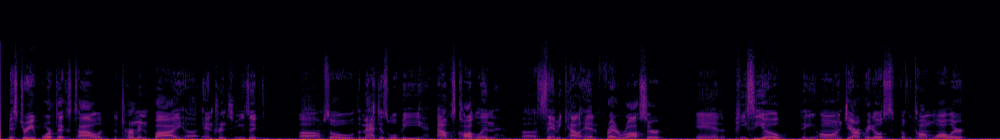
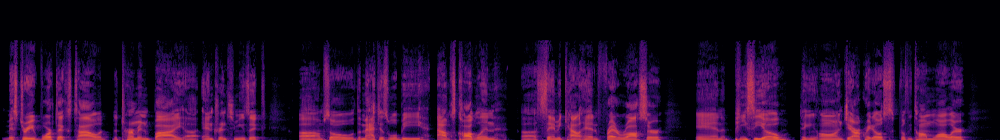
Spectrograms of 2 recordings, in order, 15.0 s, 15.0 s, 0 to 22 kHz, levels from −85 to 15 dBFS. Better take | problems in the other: second | low rumble; loud; throughout; 4 dB below the speech

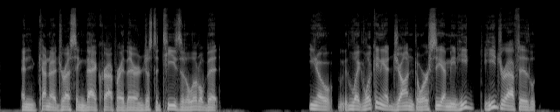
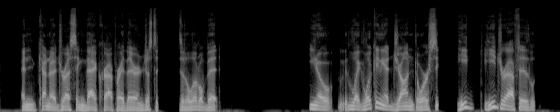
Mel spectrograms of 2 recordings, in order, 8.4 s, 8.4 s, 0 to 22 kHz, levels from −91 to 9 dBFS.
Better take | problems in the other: first | audio cutting out; at 2.5 s and at 6.5 s

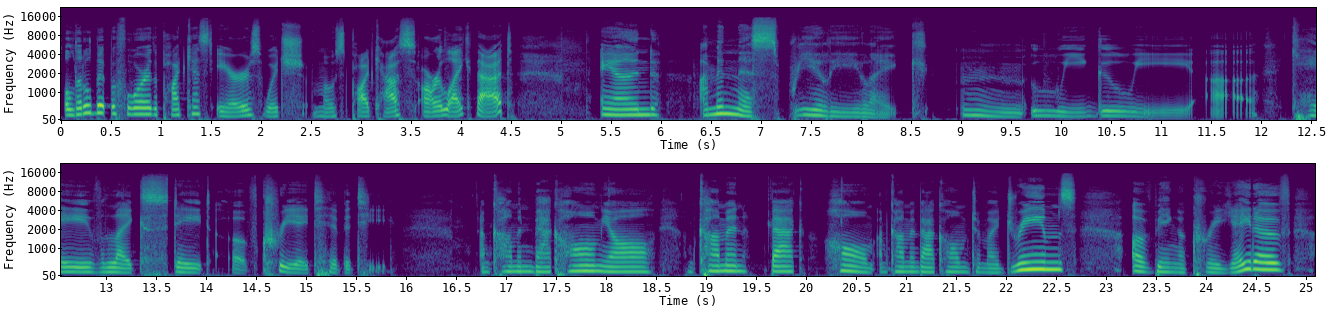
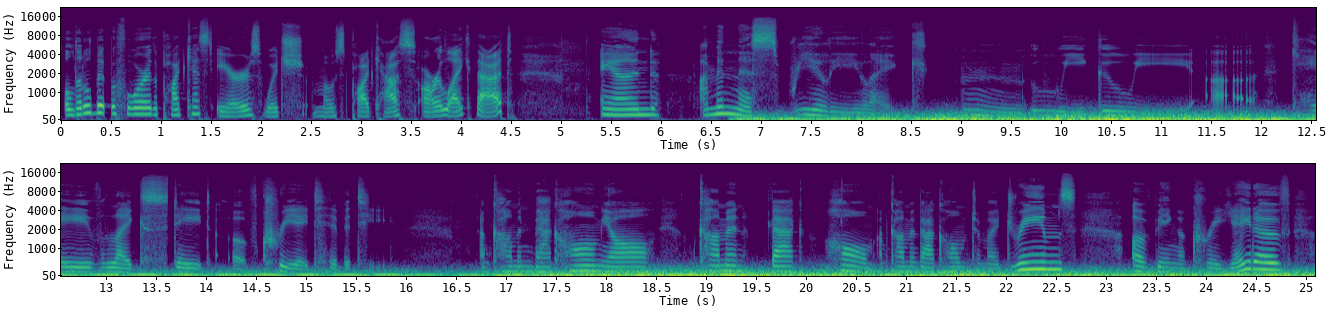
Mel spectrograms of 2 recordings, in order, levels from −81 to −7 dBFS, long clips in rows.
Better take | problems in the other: first | low rumble; noticeable; from 6.5 s on; 10 dB below the speech

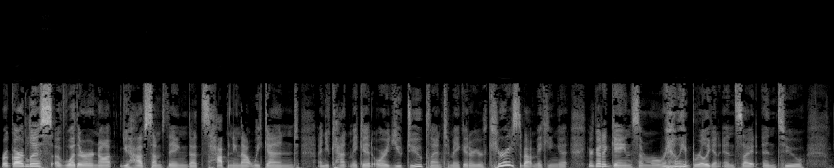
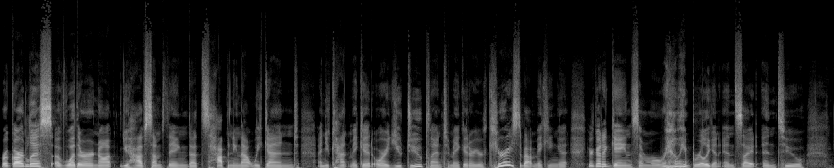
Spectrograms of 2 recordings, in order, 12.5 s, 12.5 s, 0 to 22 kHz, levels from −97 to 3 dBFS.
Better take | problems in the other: second | garbled, watery; slightly; nothing above 10.5 kHz

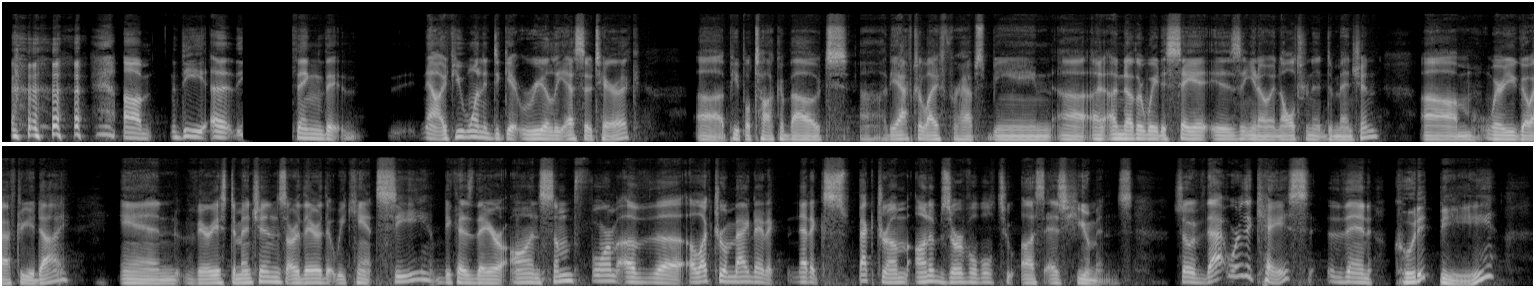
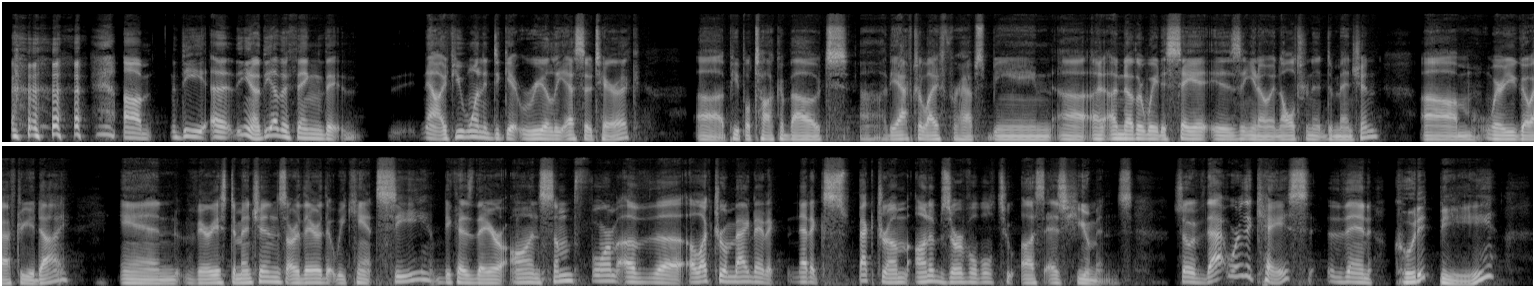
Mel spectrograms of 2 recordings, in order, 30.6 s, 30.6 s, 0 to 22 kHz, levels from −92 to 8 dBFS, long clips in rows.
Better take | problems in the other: second | audio cutting out; at 2.5 s for 0.5 s

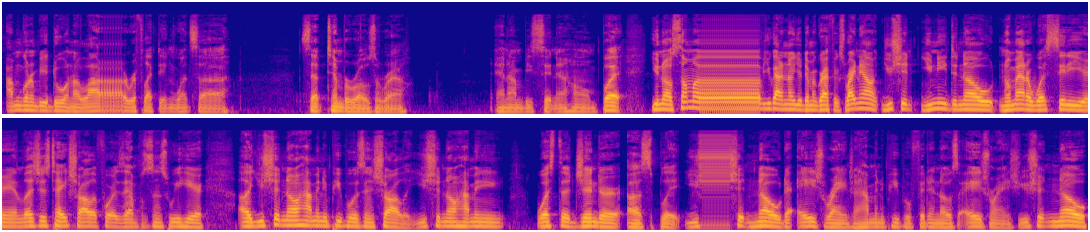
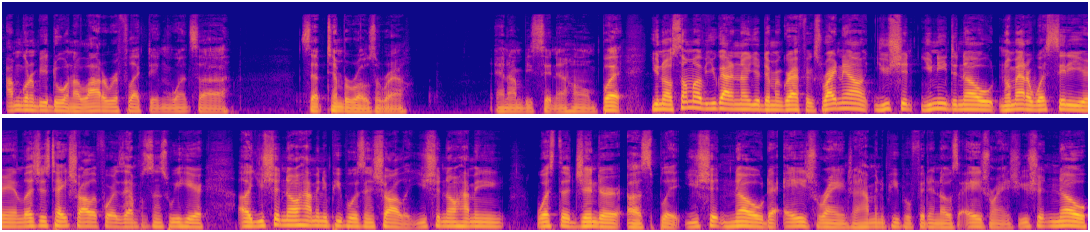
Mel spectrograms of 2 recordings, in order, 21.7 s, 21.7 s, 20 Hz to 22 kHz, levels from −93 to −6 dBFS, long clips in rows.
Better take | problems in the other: second | audio freezing; at 1 s, at 7 s for 0.5 s and at 18 s

